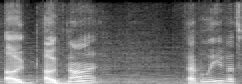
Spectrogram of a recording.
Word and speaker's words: Ugnaught: Oh, is it it's Ugnaught?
